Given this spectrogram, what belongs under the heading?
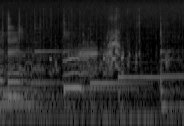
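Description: Hens cluck and call softly at a fish farm where the poultry is kept over fish ponds, a few drawn-out tonal clucks following one another at a moderate distance over quiet background.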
